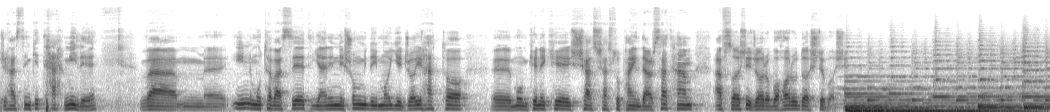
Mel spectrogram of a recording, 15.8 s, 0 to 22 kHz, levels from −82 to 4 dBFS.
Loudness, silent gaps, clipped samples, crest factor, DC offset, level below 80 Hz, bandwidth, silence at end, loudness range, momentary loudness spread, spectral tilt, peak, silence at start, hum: -21 LUFS; none; under 0.1%; 16 dB; under 0.1%; -24 dBFS; 9.4 kHz; 0 s; 5 LU; 9 LU; -7.5 dB/octave; -4 dBFS; 0 s; none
